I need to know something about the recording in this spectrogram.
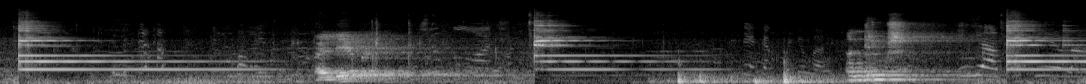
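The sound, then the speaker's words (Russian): A bell strikes three times, about five seconds apart, gathering participants holding white balloons. Each loud, clanging toll rings on with a long humming decay, while a voice speaks in between the strikes. “В определенный момент удары колокола стали собирать участников с белыми шариками в руках”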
